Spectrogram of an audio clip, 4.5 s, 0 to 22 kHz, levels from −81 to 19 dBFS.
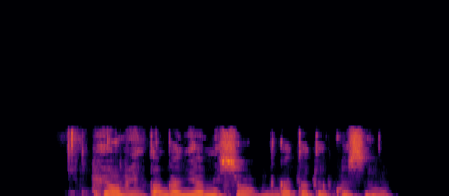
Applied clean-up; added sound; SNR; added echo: neural mask model Resemble Enhance denoiser.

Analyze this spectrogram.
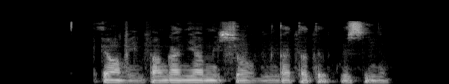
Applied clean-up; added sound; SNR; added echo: neural mask model DeepFilterNet 3.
